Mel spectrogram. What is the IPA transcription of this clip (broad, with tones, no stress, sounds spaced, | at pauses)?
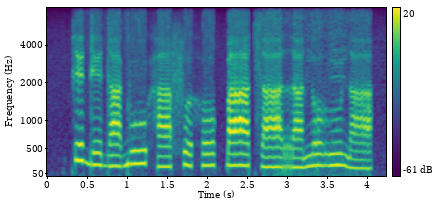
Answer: k ɪ˦ d ɪ˨ d a˨ ɡ uː˦ h a˨ f ʊ˦˨ h oː˦ k͡p aː˦ t͡s aː˨ r a˨ n o˦ ɣ ũ˦ n aː˨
